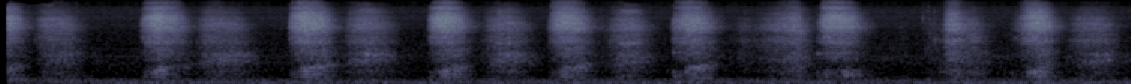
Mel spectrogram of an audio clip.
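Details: Dog with unusual breathing that the vet identified as reverse sneezing: rapid, repeated snorting inhalations during an episode.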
